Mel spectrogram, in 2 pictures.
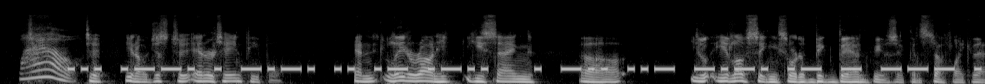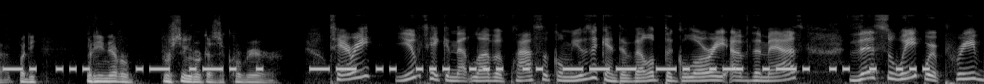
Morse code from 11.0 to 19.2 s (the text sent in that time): ARE MISSIONARIES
